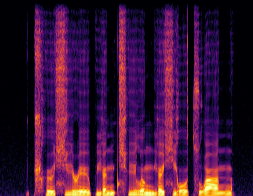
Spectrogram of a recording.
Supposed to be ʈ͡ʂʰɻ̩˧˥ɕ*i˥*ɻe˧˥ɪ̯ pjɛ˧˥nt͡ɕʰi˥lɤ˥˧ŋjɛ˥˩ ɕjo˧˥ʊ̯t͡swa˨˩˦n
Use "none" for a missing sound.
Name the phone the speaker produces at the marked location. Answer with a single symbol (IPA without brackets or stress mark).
i˥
